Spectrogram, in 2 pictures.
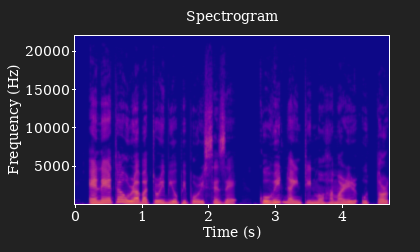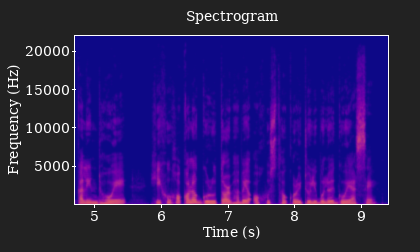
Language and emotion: Assamese, neutral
